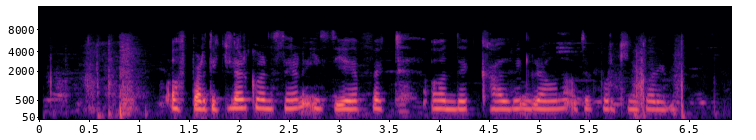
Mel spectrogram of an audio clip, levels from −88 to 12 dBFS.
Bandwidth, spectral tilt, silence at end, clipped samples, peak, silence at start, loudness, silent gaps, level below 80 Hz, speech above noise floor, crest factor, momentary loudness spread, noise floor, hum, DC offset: 7.8 kHz; -6.5 dB/octave; 0.25 s; under 0.1%; -6 dBFS; 0.1 s; -26 LUFS; none; -56 dBFS; 22 dB; 20 dB; 18 LU; -46 dBFS; none; under 0.1%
